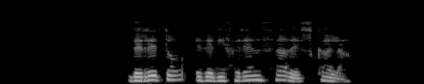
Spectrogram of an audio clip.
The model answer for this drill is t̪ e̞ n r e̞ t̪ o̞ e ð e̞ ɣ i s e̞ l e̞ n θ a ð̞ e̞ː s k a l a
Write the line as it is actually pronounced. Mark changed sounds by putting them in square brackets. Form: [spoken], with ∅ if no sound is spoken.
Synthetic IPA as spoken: [d̪] e̞ [∅] r e̞ t̪ o̞ e ð e̞ [ð] i [f] e̞ [ɾ] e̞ n θ a ð̞ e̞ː s k a l a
